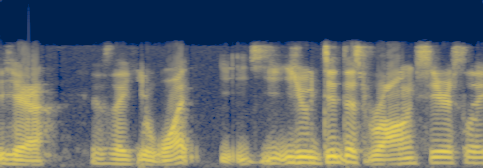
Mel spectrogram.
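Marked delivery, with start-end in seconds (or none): 1.0-3.6 very confused, baffled, stammering, stumbling disbelief. Retelling a commercial where a biker reads his tattoo: imitating a super confused voice. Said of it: "says it in some super confused voice".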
